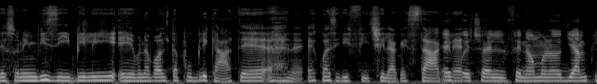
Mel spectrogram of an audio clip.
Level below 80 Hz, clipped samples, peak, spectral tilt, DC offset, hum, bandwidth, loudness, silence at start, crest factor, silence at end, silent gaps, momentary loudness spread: -58 dBFS; under 0.1%; -12 dBFS; -5 dB/octave; under 0.1%; none; 17 kHz; -31 LUFS; 0 s; 18 dB; 0 s; none; 6 LU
